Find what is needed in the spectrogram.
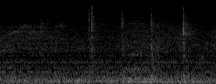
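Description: A few faint, sharp clicks over steady background hiss and hum, most of them in the second half.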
